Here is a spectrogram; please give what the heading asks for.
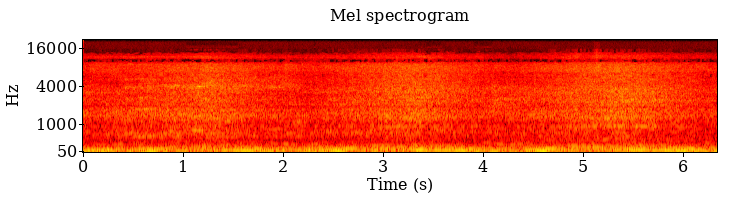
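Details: Chevrolet Cruze, previously no start and ignition shutting off, ECU/ECM repaired; push-button start with clutch pressed: low steady rumble, even rhythm, no knocks or misses; normal idle after repair.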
